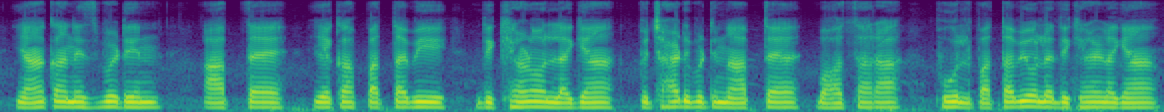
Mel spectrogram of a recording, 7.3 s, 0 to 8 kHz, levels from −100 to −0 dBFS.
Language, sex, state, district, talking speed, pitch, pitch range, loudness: Garhwali, male, Uttarakhand, Tehri Garhwal, 205 wpm, 135 Hz, 130-140 Hz, -14 LUFS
